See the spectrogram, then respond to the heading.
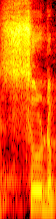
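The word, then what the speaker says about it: should: इसको शुल्ड नहीं करके शुड पढ़ेंगे, यानी शुड पढ़ाएगा। यहाँ पे इसको कुड पढ़ेंगे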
